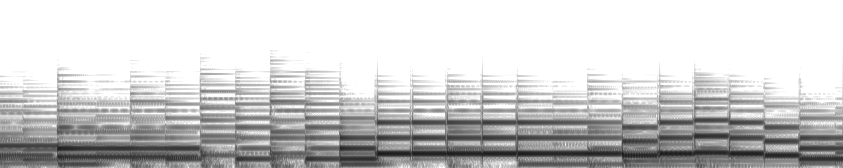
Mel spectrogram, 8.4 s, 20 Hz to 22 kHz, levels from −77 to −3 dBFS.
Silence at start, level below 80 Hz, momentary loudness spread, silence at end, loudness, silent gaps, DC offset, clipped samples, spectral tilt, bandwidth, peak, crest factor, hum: 0 s; -46 dBFS; 8 LU; 0 s; -17 LUFS; none; under 0.1%; under 0.1%; -11 dB/octave; 4 kHz; -4 dBFS; 12 dB; none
